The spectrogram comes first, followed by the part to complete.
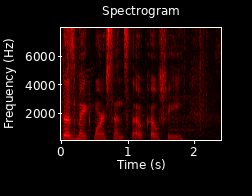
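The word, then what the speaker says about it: Ko-fi: make more sense though Kofi like coffee oh okay mmm-hmm now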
